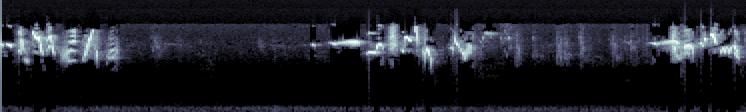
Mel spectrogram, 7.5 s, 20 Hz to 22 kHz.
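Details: A Daurian redstart, recorded in Korea in 2020, sings short, high, scratchy twittering phrases about a second long, repeated every two to three seconds in near silence.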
